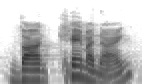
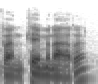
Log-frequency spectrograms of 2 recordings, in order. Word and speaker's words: van Kemenade: It's actually van Kemenade. It's a typical Dutch name, and for Anglos, very difficult to pronounce, right?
